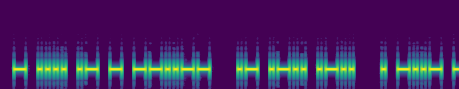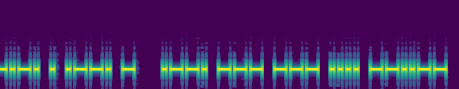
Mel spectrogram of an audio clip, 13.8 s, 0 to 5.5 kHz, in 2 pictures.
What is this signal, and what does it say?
Morse code, heard as a keyed tone, about 20 wpm, 600 Hz. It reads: THAT, ALL EXCEPT POOH,
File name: winnie-20wpm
